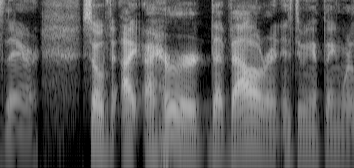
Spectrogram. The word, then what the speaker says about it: Valorant: Valorant, yeah, Valorant.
